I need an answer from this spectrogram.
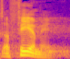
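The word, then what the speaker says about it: aphiemi (ἀφίημι): It's pronounced aphiemi.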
